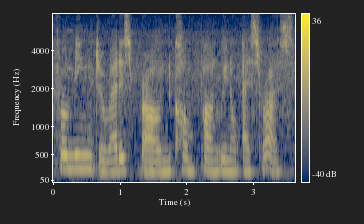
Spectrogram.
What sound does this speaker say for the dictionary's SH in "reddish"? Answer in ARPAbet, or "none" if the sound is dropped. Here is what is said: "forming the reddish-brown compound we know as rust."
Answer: S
